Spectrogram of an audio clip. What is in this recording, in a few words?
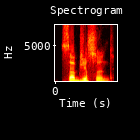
"subjacent", American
